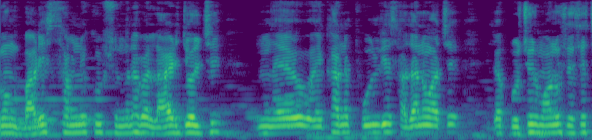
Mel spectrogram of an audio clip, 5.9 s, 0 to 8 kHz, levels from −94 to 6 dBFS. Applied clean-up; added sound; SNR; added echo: classical method WPE with log-MMSE.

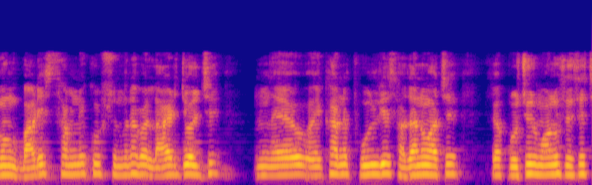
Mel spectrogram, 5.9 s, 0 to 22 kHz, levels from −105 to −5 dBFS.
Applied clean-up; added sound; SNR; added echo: neural mask model DeepFilterNet 3.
